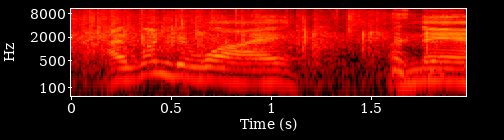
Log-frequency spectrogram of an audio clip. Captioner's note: applause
